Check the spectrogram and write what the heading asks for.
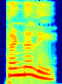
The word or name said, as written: ತಣ್ಣಲೆ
